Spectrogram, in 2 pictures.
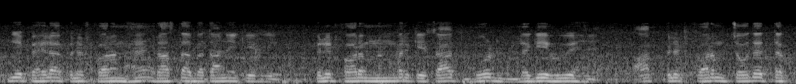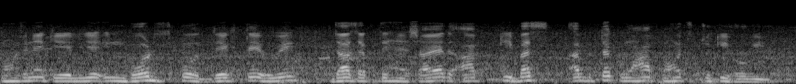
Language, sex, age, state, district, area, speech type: Urdu, male, 18-30, Bihar, Saharsa, rural, read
